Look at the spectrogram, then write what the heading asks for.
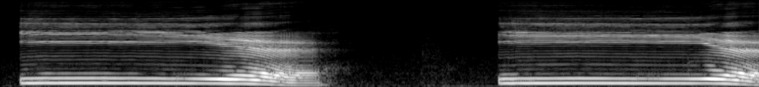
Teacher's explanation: feel your tongue slightly relax as you go from the tight E to the relaxed I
